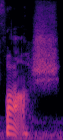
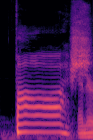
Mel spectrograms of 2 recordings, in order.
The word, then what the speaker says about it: Vash: I thought her ethics were as questionable as that of Vosh.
